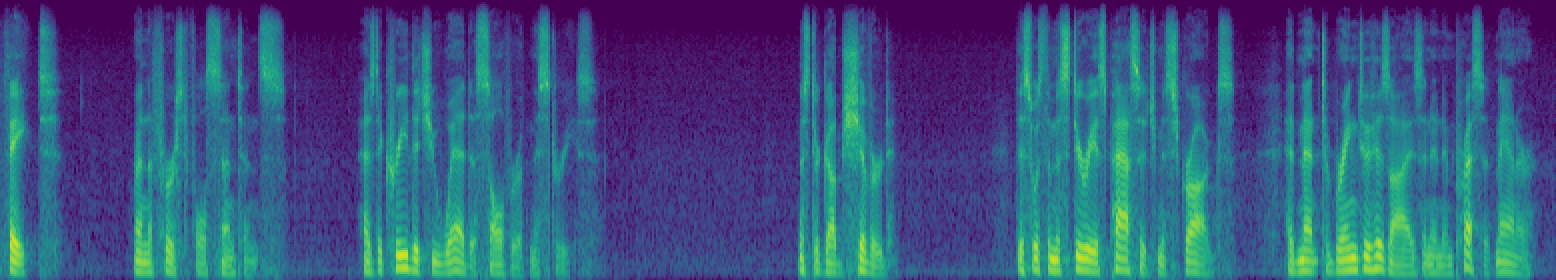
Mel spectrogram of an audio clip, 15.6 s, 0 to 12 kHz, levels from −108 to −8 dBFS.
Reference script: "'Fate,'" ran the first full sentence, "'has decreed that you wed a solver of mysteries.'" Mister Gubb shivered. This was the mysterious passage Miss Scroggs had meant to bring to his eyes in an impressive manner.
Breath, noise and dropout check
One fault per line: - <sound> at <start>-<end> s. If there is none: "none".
none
